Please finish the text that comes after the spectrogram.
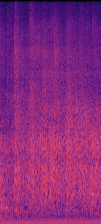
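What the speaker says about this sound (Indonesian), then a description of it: "Kita beri tepuk tangan buat Tuhan kita." A church congregation claps together in a continuous, moderately quiet wash of applause, with a low steady hum beneath it.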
